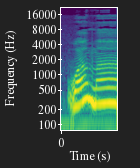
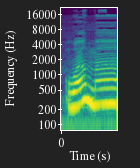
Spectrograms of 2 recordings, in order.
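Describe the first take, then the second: No difference in how they are said.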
